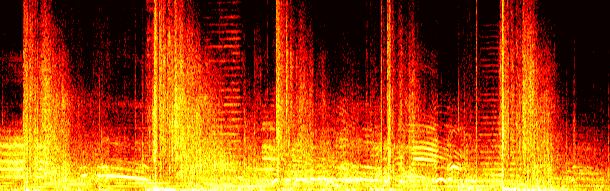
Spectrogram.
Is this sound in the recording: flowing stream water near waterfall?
no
